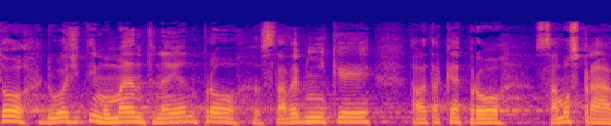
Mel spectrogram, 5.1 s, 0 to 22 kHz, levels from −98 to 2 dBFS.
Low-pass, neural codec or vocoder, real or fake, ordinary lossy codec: 10.8 kHz; none; real; MP3, 48 kbps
